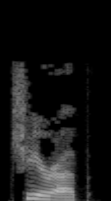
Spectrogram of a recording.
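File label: "cheer up", British English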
